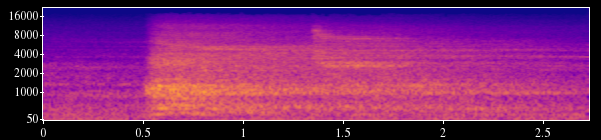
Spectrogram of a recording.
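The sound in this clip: A single powerful exhale during a guided breathwork ceremony, a loud rushing breath that starts abruptly and fades slowly over about two seconds.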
